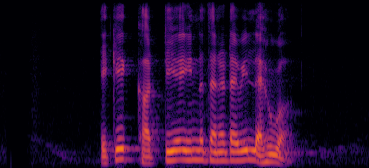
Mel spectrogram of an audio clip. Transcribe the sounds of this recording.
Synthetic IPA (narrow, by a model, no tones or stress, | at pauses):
ekekʰːaʈːijəinːət̪ænəʈəæʋilːæɦuʋa̰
